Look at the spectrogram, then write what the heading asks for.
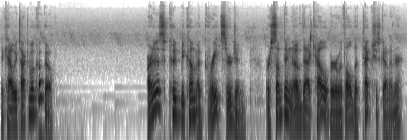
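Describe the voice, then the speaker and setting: A man reading visual novel dialogue aloud in a casual, expressive way, as a let's play host. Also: fairly low pitch, moderate pace, pauses often, slightly rough, soft background music.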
